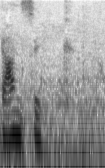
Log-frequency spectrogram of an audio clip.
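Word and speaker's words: Danzig: গ্যাডান্স্ক জার্মানিতে আসলে এটাকে উচ্চারণ করে ডান্সিক, উচ্চারণ করে না, বলে আর কি ডান্সিক। আর যেটা হচ্ছে ইংলিশে গ্যাডান্স্ক।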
